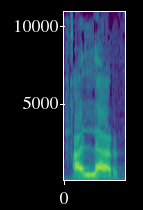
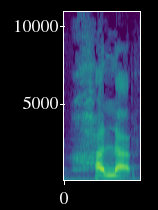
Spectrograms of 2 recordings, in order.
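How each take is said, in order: First: The word begins directly with a vowel sound. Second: The word begins with a breathy j sound. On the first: This is the form used in current Spanish. "En el español actual es alar con H" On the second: This is an old-fashioned form. "el uso arcaizante se resiste a desaparecer"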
